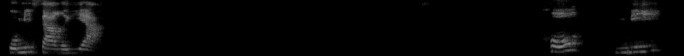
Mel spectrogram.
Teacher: do not pronounce the last consonant, so do not pronounce the T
